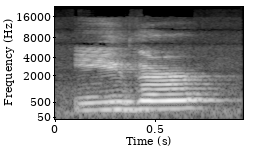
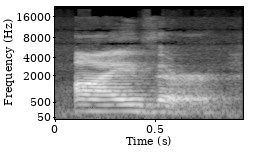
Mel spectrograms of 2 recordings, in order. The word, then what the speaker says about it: either: is either or now notice with the word either that we have two possible pronunciations either or either either is more British either is more common in the United States but Americans use both I actually use both sometimes I use either sometimes I use either so both pronunciations are totally fine either or emphasizes a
